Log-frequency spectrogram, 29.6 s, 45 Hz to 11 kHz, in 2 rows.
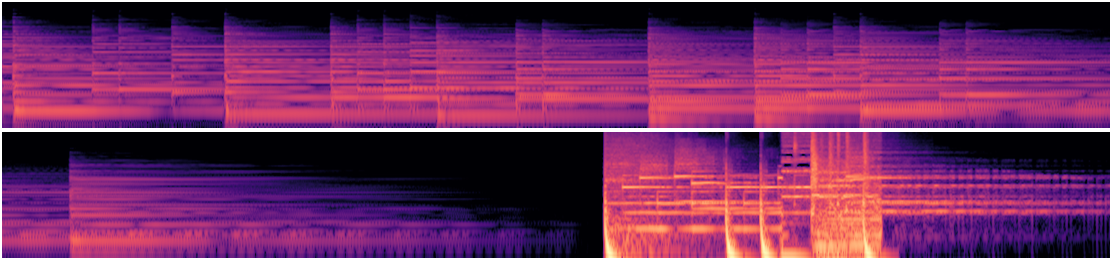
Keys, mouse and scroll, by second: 1.1 click, 2.2 scroll down 1, 3.3 click, 5.5-6.0 scroll down 1, 6.7 click, 9.0 space, 9.8 click.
